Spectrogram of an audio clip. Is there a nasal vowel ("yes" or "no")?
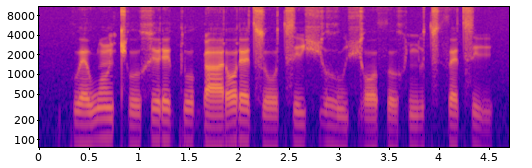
yes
